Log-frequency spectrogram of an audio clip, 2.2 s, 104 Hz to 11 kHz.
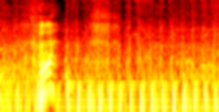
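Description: Yamaha Lander 250 dirt bike's single-cylinder four-stroke engine idling with an even low putter, about thirteen beats a second.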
